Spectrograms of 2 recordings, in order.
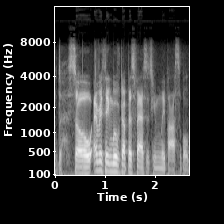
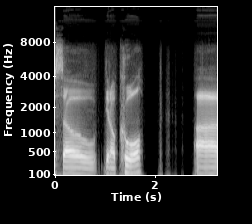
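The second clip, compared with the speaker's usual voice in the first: normal talking voice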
